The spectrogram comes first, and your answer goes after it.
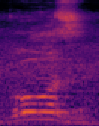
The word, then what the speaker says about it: goes: and we can pronounce at the end there should be a sound of z goes and if we talk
